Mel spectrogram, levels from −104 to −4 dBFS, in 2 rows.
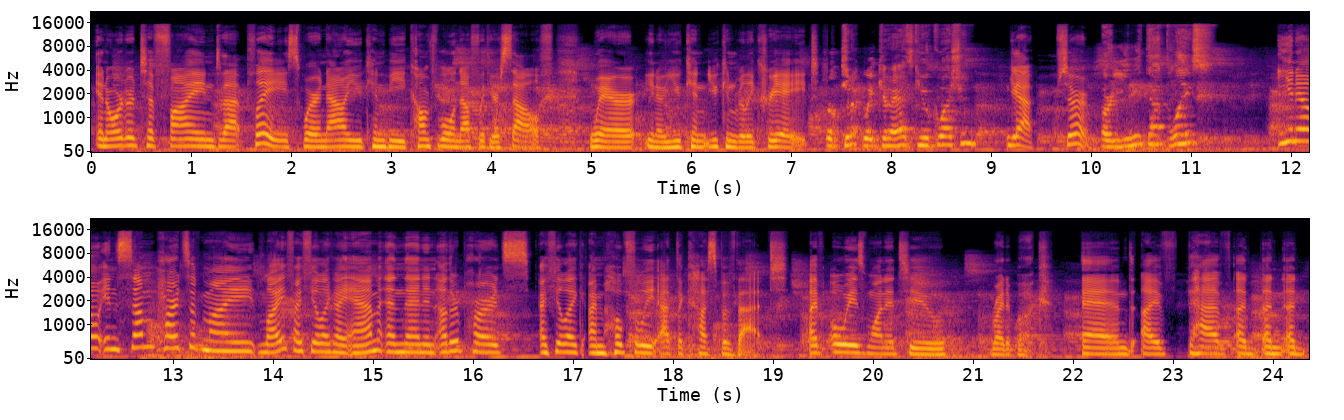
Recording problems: voice in the background; noticeable; throughout; 15 dB below the speech

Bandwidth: 15 kHz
